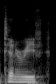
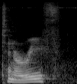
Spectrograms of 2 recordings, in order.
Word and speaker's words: Tenerife: I heard Tenerife with no pronunciation of the E. I've heard Tenerife, like almost like a UH sound, and Tenerife, like F-A-E type sound at the end. I heard all used interchangeably.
